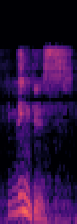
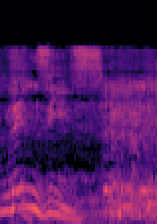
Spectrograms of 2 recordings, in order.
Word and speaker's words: Menzies: His name is Mingus. Mingus, yes. Goss. Yeah. Yeah, but it's pronounced, it's spelled M-E-N-Z-I-S.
